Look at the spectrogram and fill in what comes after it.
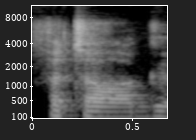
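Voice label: "photog", American English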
